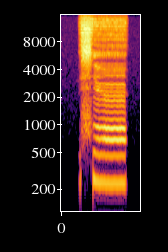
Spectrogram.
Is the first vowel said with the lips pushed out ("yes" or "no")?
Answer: no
